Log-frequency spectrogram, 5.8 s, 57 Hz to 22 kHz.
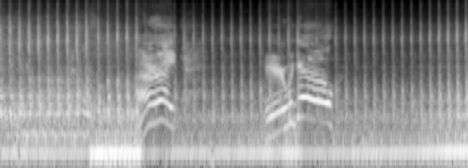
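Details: Old Dodge Power Wagon flathead on a temporary fuel setup and 12V coil, no cooling system, idle turned down: sharp evenly spaced knocks, several a second, under background music; rod knock, worn connecting rod bearing.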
